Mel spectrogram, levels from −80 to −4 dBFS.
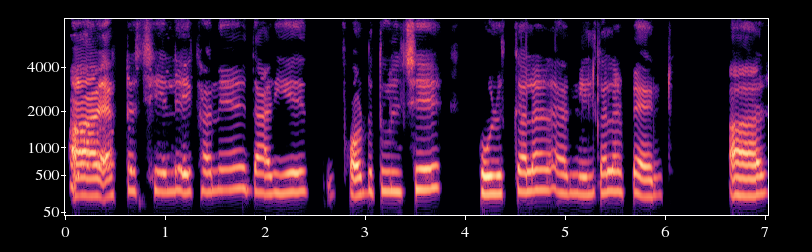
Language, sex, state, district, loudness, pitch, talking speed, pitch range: Bengali, female, West Bengal, Dakshin Dinajpur, -17 LUFS, 265 Hz, 120 wpm, 240-280 Hz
